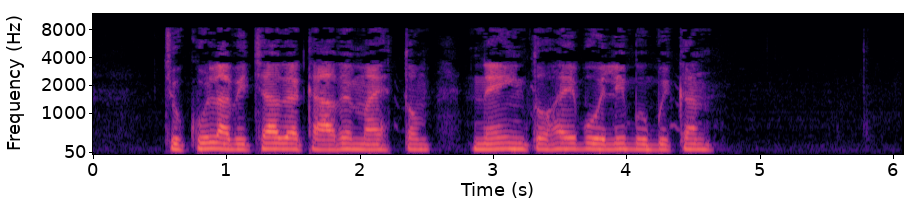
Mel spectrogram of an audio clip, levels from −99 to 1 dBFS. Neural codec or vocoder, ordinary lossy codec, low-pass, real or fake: none; MP3, 32 kbps; 10.8 kHz; real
